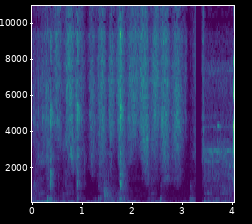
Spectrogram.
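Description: A metal spoon beating thick ground mash (urad) dal batter in a glass bowl, in repeated scraping strokes a few times a second. The batter is whipped so it turns light and airy. A sharp click near the end.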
